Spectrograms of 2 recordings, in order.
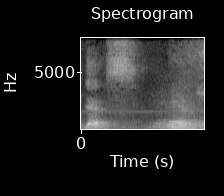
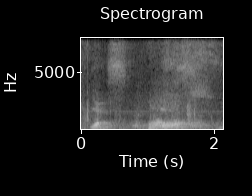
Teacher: the high fall starts high, the low fall starts not so high. They both go down to the bottom.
